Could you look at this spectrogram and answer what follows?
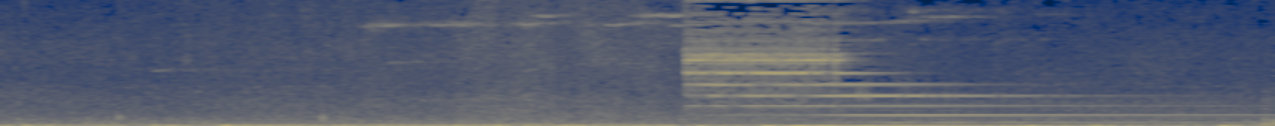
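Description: Road traffic: a steady low engine rumble like a heavy vehicle idling. About three and a half seconds in, a sudden ringing tone starts and slowly fades, its higher overtones dying first.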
